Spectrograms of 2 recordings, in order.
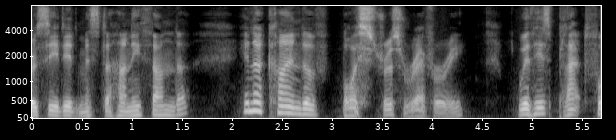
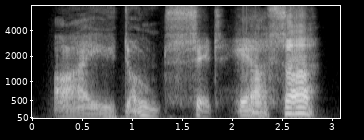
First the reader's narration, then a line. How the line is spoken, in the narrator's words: returned the philanthropist, raising his voice to a roar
